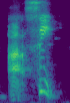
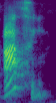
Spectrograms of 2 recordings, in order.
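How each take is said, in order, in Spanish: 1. El acento está en la última sílaba. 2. El acento está en la primera sílaba. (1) "decimos así. Y como decimos así, el acento lleva en la I" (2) "Nosotros no decimos así"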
